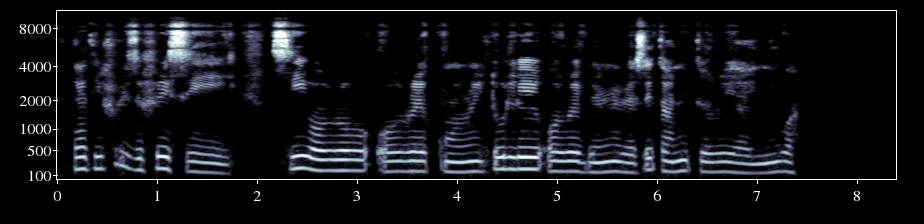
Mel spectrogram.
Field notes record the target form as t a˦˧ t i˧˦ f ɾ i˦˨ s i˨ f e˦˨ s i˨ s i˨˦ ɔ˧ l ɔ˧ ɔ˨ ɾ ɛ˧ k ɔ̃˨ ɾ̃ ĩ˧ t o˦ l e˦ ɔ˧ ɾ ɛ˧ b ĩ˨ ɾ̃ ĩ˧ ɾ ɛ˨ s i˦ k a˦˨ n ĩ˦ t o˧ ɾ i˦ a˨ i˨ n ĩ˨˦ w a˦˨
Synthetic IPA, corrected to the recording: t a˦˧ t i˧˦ f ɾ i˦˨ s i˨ f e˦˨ s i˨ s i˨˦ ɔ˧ ɾ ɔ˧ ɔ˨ ɾ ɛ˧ k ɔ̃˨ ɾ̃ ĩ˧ t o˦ l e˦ ɔ˧ ɾ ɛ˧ b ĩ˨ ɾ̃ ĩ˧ ɾ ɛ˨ s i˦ t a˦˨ n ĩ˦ t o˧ ɾ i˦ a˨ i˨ n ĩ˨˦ w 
